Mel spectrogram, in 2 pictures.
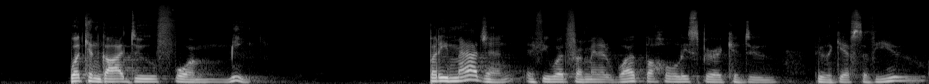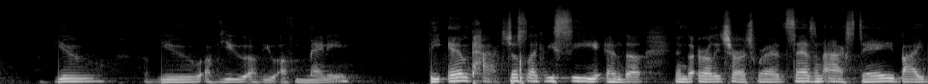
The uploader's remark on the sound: Recorded live at New Providence Community Church.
